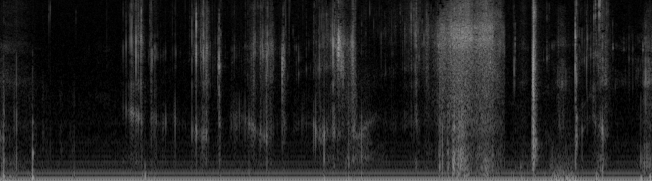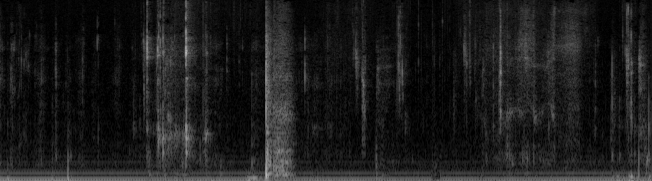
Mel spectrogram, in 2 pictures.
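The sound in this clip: Biting and chewing a whole green chili: faint, irregular crunching and wet chewing over a steady low electrical hum, with a couple of sharper, louder crunches standing out.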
